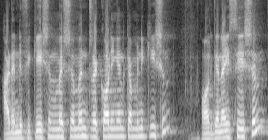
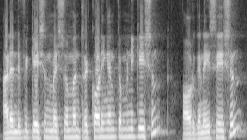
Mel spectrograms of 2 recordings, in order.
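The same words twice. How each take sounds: Both takes have the same delivery.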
